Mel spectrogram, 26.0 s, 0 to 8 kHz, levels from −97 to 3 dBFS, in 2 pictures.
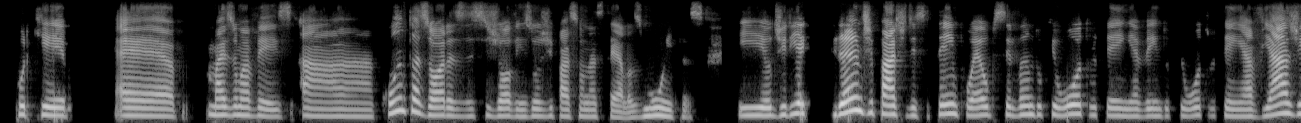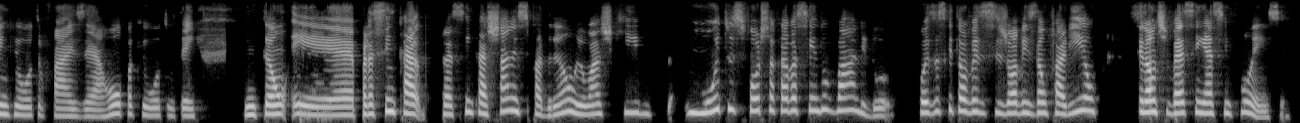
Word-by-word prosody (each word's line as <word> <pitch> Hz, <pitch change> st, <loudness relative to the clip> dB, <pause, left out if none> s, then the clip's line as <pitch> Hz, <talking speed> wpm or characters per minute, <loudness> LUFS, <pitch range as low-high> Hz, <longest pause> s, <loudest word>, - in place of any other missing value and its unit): Porque, 205 Hz, -3 st, +2 dB, 0.5 s
eh, 180 Hz, -2 st, +2 dB, 0.3 s
mais 200 Hz, -2 st, 0 dB
uma 195 Hz, -1 st, +1 dB
vez, 165 Hz, -3 st, -5 dB
ah, 170 Hz, -2 st, -3 dB
quantas 275 Hz, -3 st, +1 dB
horas 190 Hz, -3 st, +1 dB
esses 170 Hz, +2 st, -9 dB
jovens 170 Hz, -2 st, -3 dB
hoje 175 Hz, 0 st, -6 dB
passam 170 Hz, 0 st, -4 dB
nas 165 Hz, -1 st, -7 dB
telas, 145 Hz, 0 st, -5 dB
muitas 170 Hz, -5 st, -2 dB, 0.3 s
e 190 Hz, 0 st, +1 dB
eu 185 Hz, -, +3 dB
diria 210 Hz, +6 st, +2 dB
que 235 Hz, -, -24 dB, 0.2 s
grande 255 Hz, +3 st, +7 dB
parte 215 Hz, -4 st, +5 dB
desse 175 Hz, -3 st, -8 dB
tempo 220 Hz, -4 st, +1 dB
é 190 Hz, +1 st, +1 dB
observando 205 Hz, +1 st, -3 dB
o 205 Hz, -, -6 dB
que 210 Hz, +1 st, -7 dB
o 185 Hz, -, -2 dB
outro 220 Hz, -1 st, +1 dB
tem, 180 Hz, -2 st, -3 dB
é -, -, -4 dB
vendo 175 Hz, +1 st, -6 dB
o 175 Hz, -, -14 dB
que 180 Hz, +1 st, -15 dB
o -, -, -7 dB
outro 185 Hz, 0 st, -7 dB
tem, 170 Hz, -2 st, -3 dB
a 170 Hz, -, 0 dB
viagem 220 Hz, +7 st, +3 dB
que 210 Hz, 0 st, -5 dB
o -, -, 0 dB
outro 195 Hz, -1 st, -6 dB
faz, 175 Hz, -2 st, -3 dB
é 165 Hz, -, -3 dB
a 155 Hz, -, -3 dB
roupa 220 Hz, +5 st, -2 dB
que 215 Hz, -1 st, -7 dB
o -, -, -2 dB
outro 185 Hz, 0 st, -7 dB
tem. 180 Hz, 0 st, -4 dB, 0.5 s
Então 220 Hz, +2 st, +4 dB
é 195 Hz, -2 st, +3 dB
pra 225 Hz, 0 st, +2 dB
se 290 Hz, -, -2 dB
encai 255 Hz, -5 st, +5 dB, 0.2 s
pra 220 Hz, -1 st, 0 dB
se 275 Hz, -, -6 dB
encaixar 265 Hz, +4 st, +1 dB
nesse 300 Hz, 0 st, -2 dB
padrão, 220 Hz, +6 st, -1 dB
eu 215 Hz, -1 st, +1 dB
acho 230 Hz, +1 st, -1 dB
que 255 Hz, -2 st, -4 dB, 0.4 s
muito 260 Hz, +7 st, +2 dB
esforço 310 Hz, -1 st, -1 dB
acaba 300 Hz, 0 st, +1 dB
sendo 305 Hz, 0 st, -3 dB
válido, 245 Hz, -, -2 dB, 0.2 s
coisas 255 Hz, +1 st, 0 dB
que 320 Hz, -, -4 dB
talvez 280 Hz, -3 st, +1 dB
esses 240 Hz, +1 st, -6 dB
jovens 245 Hz, -1 st, +1 dB
não 250 Hz, -1 st, +2 dB
fariam 260 Hz, +6 st, +1 dB, 0.3 s
se 275 Hz, -, -2 dB
não 270 Hz, +1 st, +9 dB
tivessem 250 Hz, 0 st, +3 dB
essa 245 Hz, +1 st, -1 dB
influência. 225 Hz, -, -4 dB
205 Hz, 185 wpm, -23 LUFS, 180-245 Hz, 0.5 s, não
